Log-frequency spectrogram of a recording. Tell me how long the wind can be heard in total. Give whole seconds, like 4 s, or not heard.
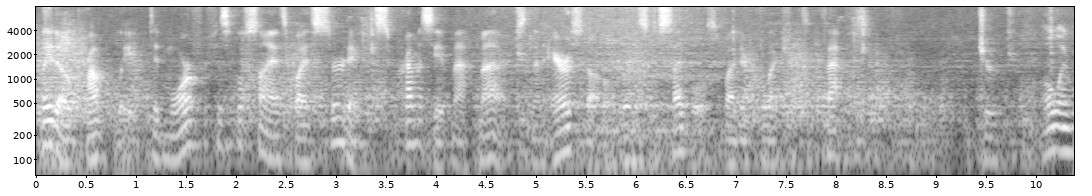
10 s.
